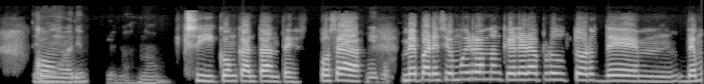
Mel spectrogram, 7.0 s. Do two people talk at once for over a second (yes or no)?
no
